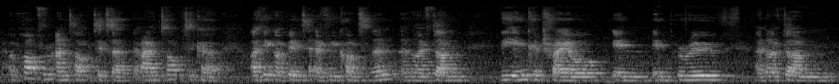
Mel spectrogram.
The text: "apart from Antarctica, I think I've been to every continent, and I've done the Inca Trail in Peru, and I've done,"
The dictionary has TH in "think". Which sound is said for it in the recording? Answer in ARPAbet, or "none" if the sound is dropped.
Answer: TH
